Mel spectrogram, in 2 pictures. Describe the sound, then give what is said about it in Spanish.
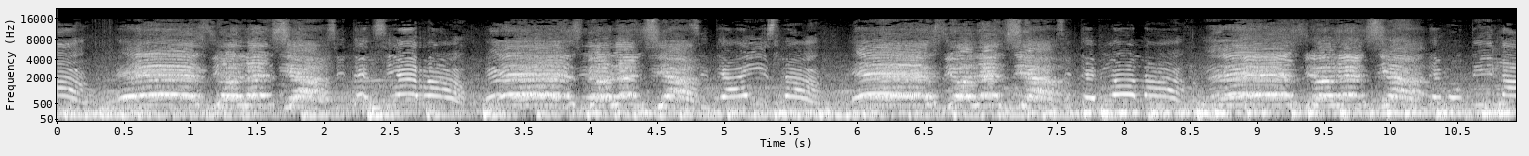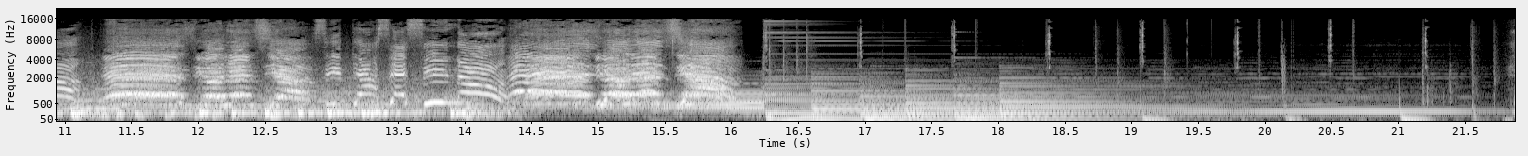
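A large crowd of women, hundreds of thousands, chants loudly and rhythmically at a street protest against violence in Mexico City on 8 March for about fifteen seconds, then the chanting cuts off and a steady ticking clock-like pulse with low tones follows. “Miles, decenas de miles, cientos de miles de mujeres tomaron las calles de la Ciudad de México.”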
